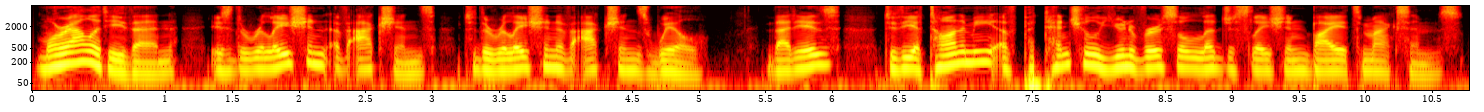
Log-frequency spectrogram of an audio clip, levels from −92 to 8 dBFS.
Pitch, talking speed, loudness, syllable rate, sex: 130 Hz, 140 wpm, -20 LUFS, 4.8 syllables/s, male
